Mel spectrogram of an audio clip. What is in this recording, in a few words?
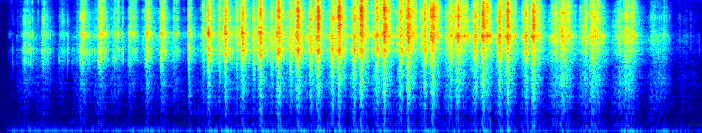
shaker wood rattle dynamic movement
